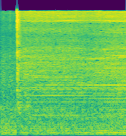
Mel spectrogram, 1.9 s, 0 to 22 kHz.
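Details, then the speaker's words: Walk-in freezer condensing unit in 110°F heat, after replacing a bad right condenser fan motor that caused high-pressure cutouts and compressor thermal overload: contactor clicks in, then a steady low hum with no stalling or buzzing: normal compressor start. "she goes she is running now we're gonna watch that head person climb because it is 110 outside right now"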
